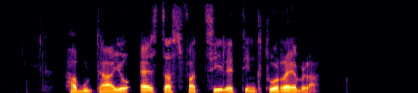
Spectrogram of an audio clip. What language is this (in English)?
Esperanto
